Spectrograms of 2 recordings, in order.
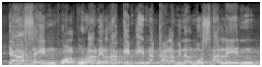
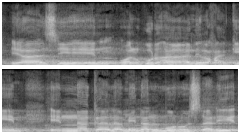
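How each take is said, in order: First: It is recited choppily in a rough regional accent. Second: It is recited smoothly in a sweet, melodious voice. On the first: The reciter cannot read properly. The speaker calls it wrong. "ngaji ngambil logat, logat Tegal" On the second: The reciter reads properly and pleasantly. The speaker calls it right. "dengan suaranya enak yang merdu"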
